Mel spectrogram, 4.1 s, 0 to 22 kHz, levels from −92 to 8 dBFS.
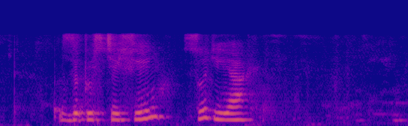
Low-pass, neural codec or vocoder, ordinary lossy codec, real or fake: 7.2 kHz; codec, 16 kHz, 2 kbps, FreqCodec, smaller model; Opus, 64 kbps; fake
